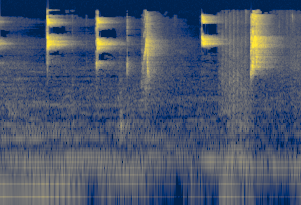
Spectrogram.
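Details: Lovebirds, recorded in February while eating and playing, repeat shrill descending whistled chirps roughly every three-quarters of a second, ending in a rougher squawk, with a soft hum underneath.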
